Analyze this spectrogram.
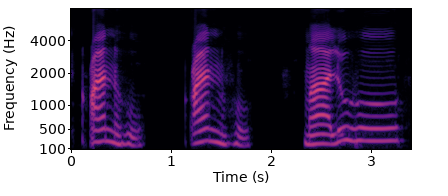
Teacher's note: हा को 1 सेकंड तक लंबा करेंगे क्योंकि उल्टा पेश है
